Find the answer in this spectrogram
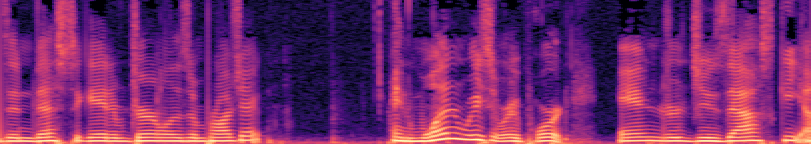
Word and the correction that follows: Andrzejewski: I'm sorry, cannot say his name, folks. It is Andrzejewski.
